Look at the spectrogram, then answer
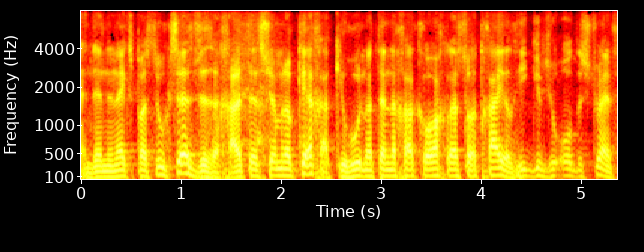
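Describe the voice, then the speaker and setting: A man at a medium pitch talks with ordinary pitch variation and hardly any pauses. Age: 60s. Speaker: religious lecturer. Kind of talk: Torah lecture. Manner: animated.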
